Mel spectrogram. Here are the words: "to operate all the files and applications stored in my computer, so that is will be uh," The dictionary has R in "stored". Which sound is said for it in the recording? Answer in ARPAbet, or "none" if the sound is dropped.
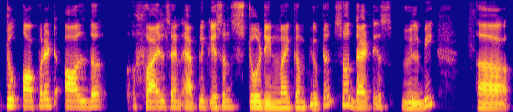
R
